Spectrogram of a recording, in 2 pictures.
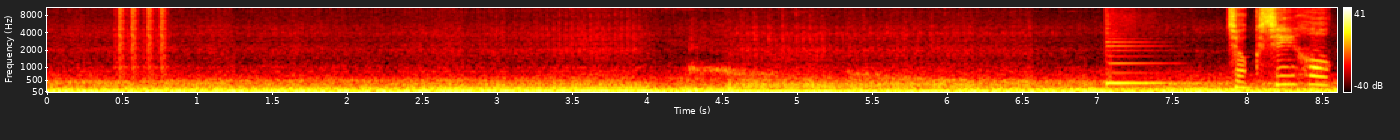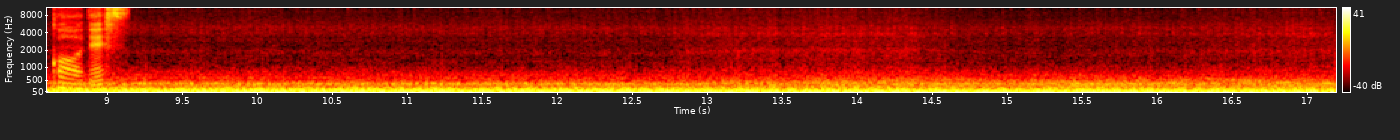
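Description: A truck engine drones steadily with a low rumble.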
